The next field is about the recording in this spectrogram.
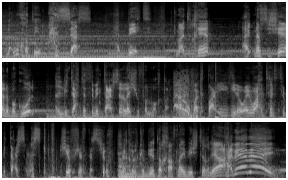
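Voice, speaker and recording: A man reacting to horror clips, excitable and joking with shouted exclamations. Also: on the high side, racing, music in the background. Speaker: reaction video host.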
